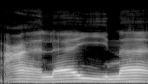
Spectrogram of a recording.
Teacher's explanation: Akan tetapi berhati-hati ya mengucapkan huruf lin yang terjadi pada huruf ya sukun. Jangan sampai condong ke huruf e, jangan dibaca alaina, jangan, tapi dibaca alaina seperti itu.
